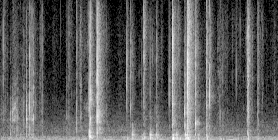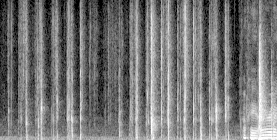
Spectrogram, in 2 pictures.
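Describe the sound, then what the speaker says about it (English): A deck of tarot cards being shuffled by hand, giving repeated crisp riffling and rustling bursts in an uneven rhythm, close up, with a voice speaking at the end. "I'm going to stop shuffling and grab another deck."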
